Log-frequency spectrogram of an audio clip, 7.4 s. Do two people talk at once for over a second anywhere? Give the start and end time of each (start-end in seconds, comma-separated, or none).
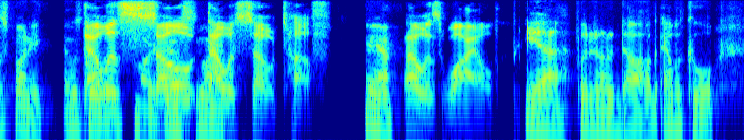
0.8-2.3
